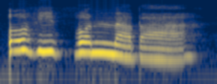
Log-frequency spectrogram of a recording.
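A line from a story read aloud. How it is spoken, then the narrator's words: Very loud joyful shout. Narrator (German): rief Linny ganz laut in die Welt hinaus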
